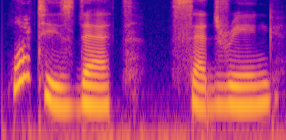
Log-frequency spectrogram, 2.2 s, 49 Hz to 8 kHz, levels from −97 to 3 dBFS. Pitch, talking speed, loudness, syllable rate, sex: 190 Hz, 140 wpm, -18 LUFS, 3.0 syllables/s, female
